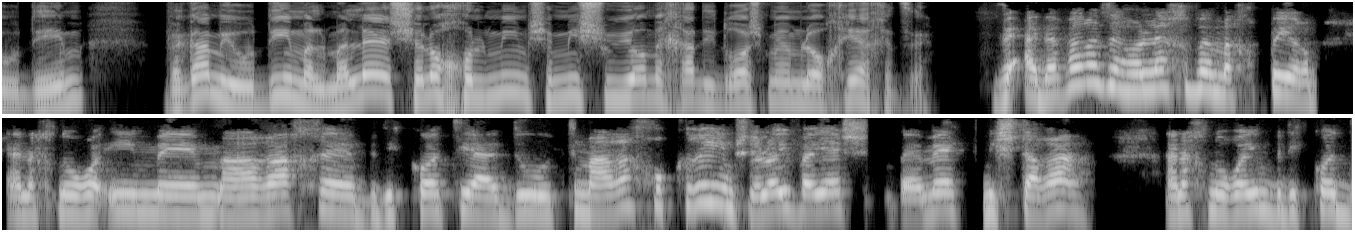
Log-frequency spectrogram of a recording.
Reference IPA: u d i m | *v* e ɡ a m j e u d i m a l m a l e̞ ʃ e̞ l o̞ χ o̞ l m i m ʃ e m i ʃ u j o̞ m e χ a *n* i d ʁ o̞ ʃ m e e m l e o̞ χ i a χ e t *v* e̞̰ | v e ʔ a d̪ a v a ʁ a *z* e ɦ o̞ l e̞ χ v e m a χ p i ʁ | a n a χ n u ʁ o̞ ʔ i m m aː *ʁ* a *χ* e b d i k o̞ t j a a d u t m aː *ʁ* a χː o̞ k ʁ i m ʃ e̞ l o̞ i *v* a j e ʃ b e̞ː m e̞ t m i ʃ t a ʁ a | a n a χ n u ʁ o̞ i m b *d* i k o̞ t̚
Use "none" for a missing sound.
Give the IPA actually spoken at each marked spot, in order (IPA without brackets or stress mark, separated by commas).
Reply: v, d, z, z, ʁ, χ, ʁ, v, d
